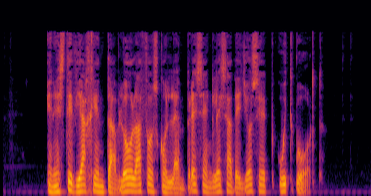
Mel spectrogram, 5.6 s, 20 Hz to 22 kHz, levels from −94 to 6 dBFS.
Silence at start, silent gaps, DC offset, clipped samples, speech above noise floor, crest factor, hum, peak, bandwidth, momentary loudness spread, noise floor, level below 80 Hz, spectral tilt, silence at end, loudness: 0.7 s; none; under 0.1%; under 0.1%; 48 dB; 18 dB; none; -2 dBFS; 11.5 kHz; 8 LU; -67 dBFS; -52 dBFS; -5.5 dB/octave; 0.75 s; -19 LUFS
